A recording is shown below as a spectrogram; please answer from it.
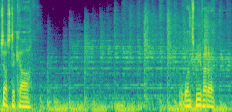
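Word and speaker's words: Justicar: yeah she's a justia I know it's pronounced justic car but once we've had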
